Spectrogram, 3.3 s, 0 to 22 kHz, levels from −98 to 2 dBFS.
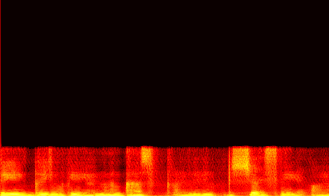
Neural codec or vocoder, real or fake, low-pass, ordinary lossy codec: codec, 16 kHz, 0.5 kbps, FreqCodec, smaller model; fake; 5.4 kHz; none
